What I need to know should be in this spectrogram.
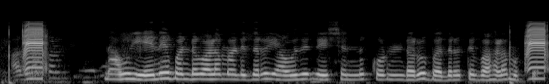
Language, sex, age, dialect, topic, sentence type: Kannada, female, 18-24, Central, banking, statement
